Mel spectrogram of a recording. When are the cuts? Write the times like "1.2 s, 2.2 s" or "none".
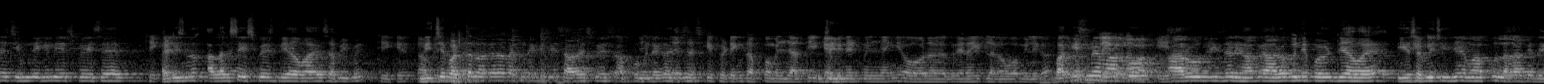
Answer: none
